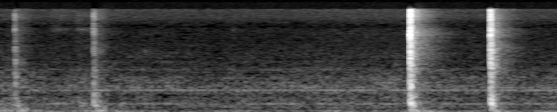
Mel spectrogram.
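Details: Hyundai Tucson four-cylinder, HVAC airflow stuck on defrost: sharp paired plastic clicks from the mode door actuator as the setting changes between vent/floor and defrost, actuator cam not moving; HVAC mode door actuator clicking.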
